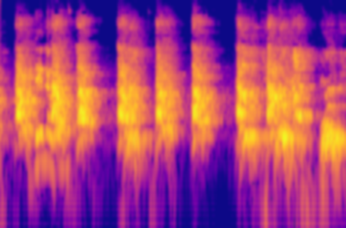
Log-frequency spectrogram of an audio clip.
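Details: Buzo the golden retriever, playing and refusing to give up a pillow, barks about nine times in quick succession, short harsh bursts roughly every half second.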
